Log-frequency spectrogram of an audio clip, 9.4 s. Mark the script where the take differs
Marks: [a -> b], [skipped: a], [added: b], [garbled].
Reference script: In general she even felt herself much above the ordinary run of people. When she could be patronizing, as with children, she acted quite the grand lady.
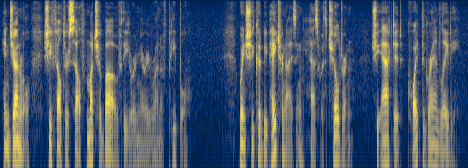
In general she [skipped: even] felt herself much above the ordinary run of people. When she could be patronizing, as with children, she acted quite the grand lady.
